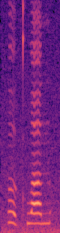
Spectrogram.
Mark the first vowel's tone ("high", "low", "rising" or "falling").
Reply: falling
